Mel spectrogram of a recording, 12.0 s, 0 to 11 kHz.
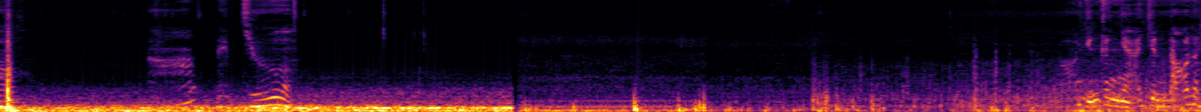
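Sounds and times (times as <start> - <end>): road and engine rumble: 0.0 - 12.0
steady low hum: 0.0 - 12.0.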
